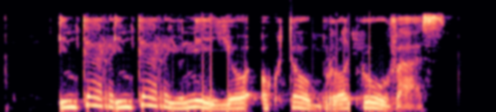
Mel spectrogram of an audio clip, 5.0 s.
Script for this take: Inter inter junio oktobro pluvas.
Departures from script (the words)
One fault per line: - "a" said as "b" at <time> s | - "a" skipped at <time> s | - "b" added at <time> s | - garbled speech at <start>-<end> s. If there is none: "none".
none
